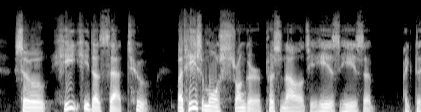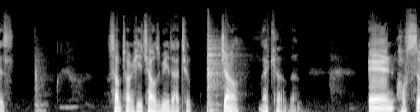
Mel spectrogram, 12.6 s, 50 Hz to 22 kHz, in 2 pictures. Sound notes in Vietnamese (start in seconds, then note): 9.4 đập bàn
